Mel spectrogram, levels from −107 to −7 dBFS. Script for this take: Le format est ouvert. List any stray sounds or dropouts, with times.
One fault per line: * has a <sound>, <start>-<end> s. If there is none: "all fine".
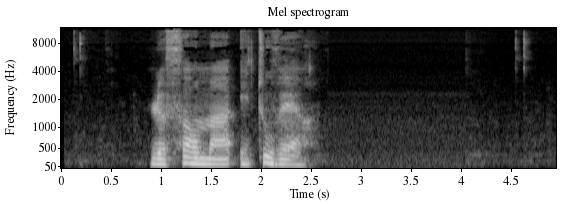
all fine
